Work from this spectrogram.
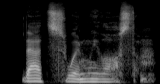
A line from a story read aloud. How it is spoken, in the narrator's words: he said quietly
